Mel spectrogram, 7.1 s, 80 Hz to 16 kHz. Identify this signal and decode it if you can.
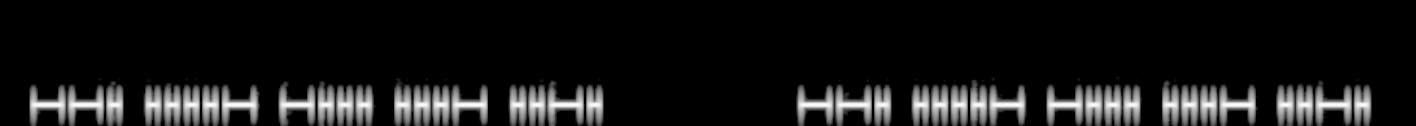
Morse code, heard as a keyed tone, about 25 wpm, 700 Hz. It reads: G4BVF G4BVF
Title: DXCC-100 Call Signs - 5 Characters - Repeated 3x - 25wpm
